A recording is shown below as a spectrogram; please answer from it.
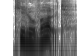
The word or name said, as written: kilovolt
